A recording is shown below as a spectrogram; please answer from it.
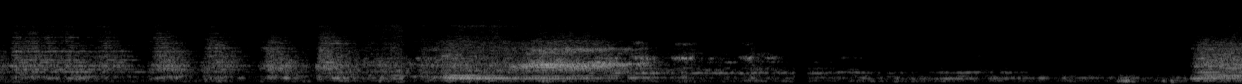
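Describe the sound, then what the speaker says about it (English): Tyres skid and squeal as a car careens toward a cliff edge in a Star Trek (2009) film scene, loud bursts of engine and skidding noise fading into quieter rumbling, with a final loud surge. "where he runs away with the car and nearly drives off a cliff"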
